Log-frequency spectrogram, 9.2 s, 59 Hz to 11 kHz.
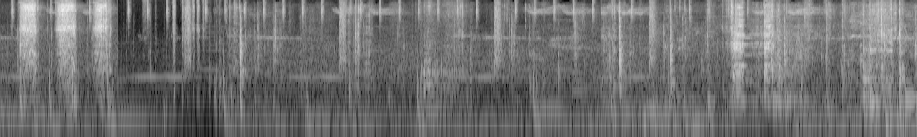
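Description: A ratchet clicks in quick bursts, backing out four Phillips head screws near the ECU of a BMW E36 M3, with sharp close ratcheting and light metallic clatter throughout.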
